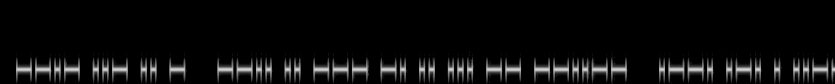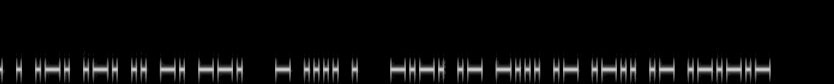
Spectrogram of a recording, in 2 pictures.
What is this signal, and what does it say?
Morse code, heard as a keyed tone, about 25 wpm, 700 Hz. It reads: QUIT ZIONISM, PREFERRING THE CABALA.
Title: Pangram Challenge v2 - 25wpm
